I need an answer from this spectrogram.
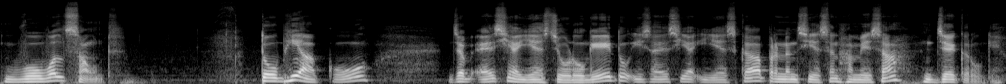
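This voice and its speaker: A man's voice: mid-range voice, no echo. A man teaching an exam-prep pronunciation lesson, repeating words and asking his class questions as he writes at a board.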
